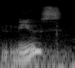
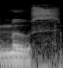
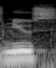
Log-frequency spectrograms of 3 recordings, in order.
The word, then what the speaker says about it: Muse: You can mess it up is like Moose. People be saying Moose? Matt Moose. Yeah. Nah, ain't no OOS in that. Right. Yeah, that's like, petty. How do you get Moose? Muse.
